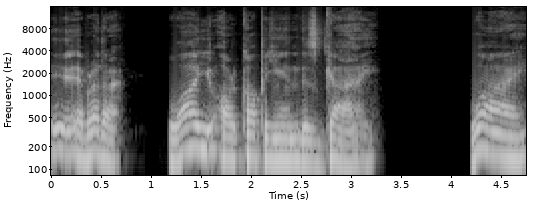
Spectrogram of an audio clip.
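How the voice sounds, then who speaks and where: This man talks with lively intonation. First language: not English. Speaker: religious critic / debater. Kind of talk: heated rant. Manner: animated.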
